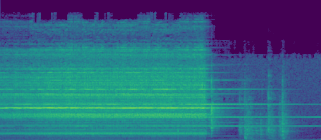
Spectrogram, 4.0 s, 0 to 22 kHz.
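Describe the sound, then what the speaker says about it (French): An office telephone in a 1961 radio drama rings steadily for a couple of seconds, then cuts off. A few faint, brief tones follow in the quiet. "le téléphone se met à sonner à 10 heures juste dans le bureau de M. Archibald Finlay"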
